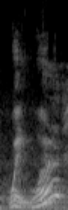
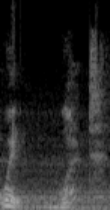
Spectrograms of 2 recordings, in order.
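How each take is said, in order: First: Said in the usual way. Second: Breathless whispered wait, what; Carly whispering in disbelief; whispered shock. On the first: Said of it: "Spinelli went like". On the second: Retold or imitated. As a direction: gasp it out in a stunned whisper. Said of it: "Carly said".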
